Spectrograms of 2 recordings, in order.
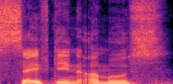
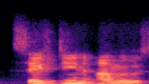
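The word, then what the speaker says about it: Saifedean Ammous: author's name it's like I've heard him pronounce it himself as safine amus safine amus I think it's a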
